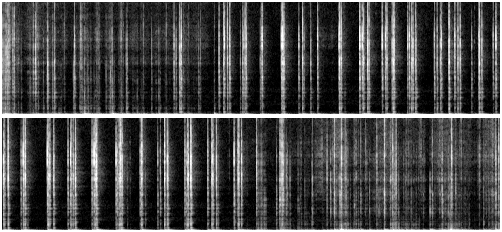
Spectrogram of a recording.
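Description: Long nails tap and scratch along the top and sides of a white spherical Blue Snowball USB microphone, a hollow plastic shell with metal mesh. A quick, loosely regular run of short, dry clicks rides over a deep low rumble from the hollow body, with bright scratchy edges. The tapping grows denser and more scraping toward the end.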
